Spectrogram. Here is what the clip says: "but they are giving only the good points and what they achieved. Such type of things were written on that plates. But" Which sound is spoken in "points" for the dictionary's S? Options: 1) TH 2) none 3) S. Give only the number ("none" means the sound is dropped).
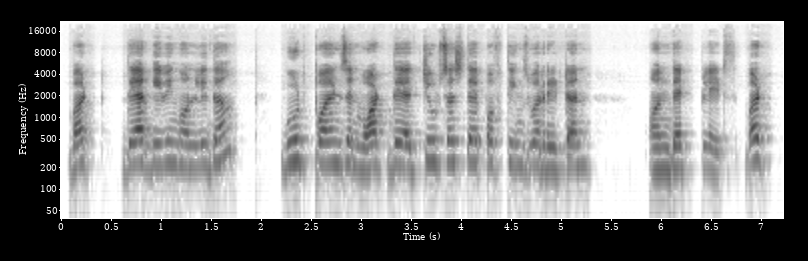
3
